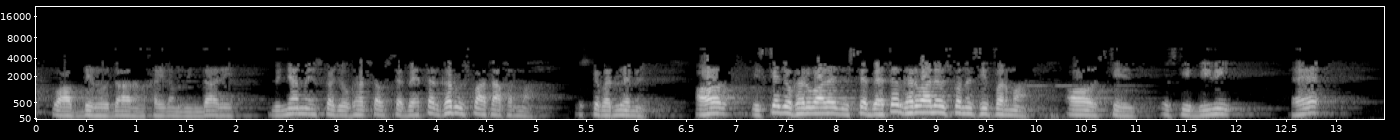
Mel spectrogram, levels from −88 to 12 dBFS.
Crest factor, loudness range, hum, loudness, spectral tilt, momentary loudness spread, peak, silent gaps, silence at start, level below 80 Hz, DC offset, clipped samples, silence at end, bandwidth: 16 dB; 8 LU; none; -17 LUFS; -6.5 dB/octave; 17 LU; -2 dBFS; none; 0.15 s; -58 dBFS; under 0.1%; under 0.1%; 0.6 s; 5.8 kHz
